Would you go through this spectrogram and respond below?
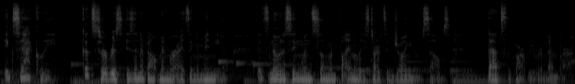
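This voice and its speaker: A man as a sweet, animated catboy waiter. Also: medium pitch, fairly quick, loud music behind the voice, natural voice. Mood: sweet, flirty. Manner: courtly, coaxing, gently playful. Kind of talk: flirty comfort ASMR roleplay.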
